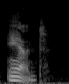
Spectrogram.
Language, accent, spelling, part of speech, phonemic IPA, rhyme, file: English, US, ant, noun / verb, /ænt/, -ænt, En-us-ant.ogg
- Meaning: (noun) 1. Any of various insects in the family Formicidae in the order Hymenoptera, typically living in large colonies composed almost entirely of flightless females 2. A Web spider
